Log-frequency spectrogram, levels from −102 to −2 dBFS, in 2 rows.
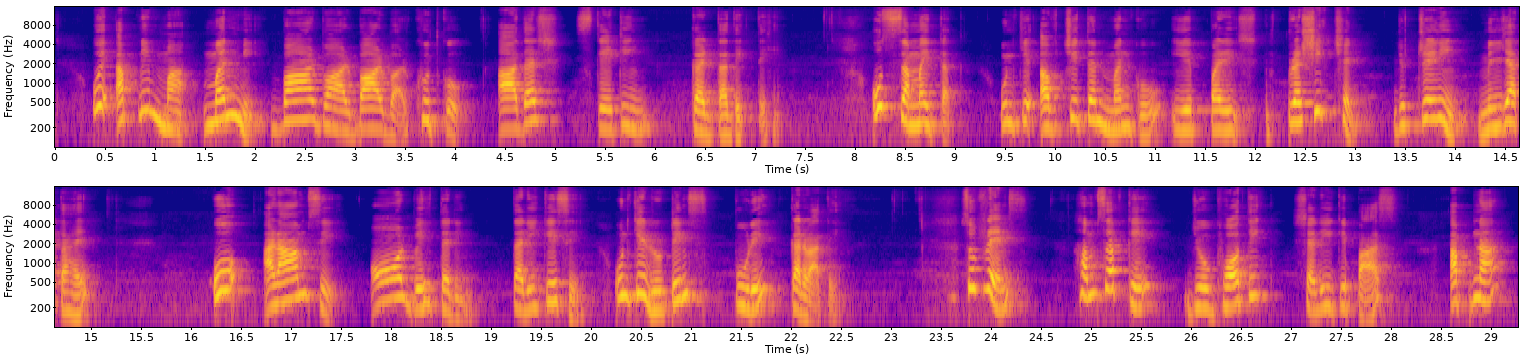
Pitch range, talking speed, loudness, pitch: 200-275 Hz, 110 wpm, -20 LUFS, 235 Hz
